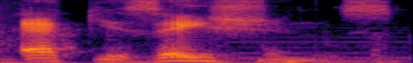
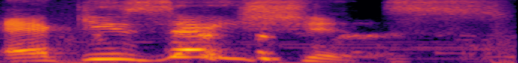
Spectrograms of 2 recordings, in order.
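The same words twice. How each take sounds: First: It is said in the speaker's natural voice. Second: It is said in an imitated put-on voice.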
